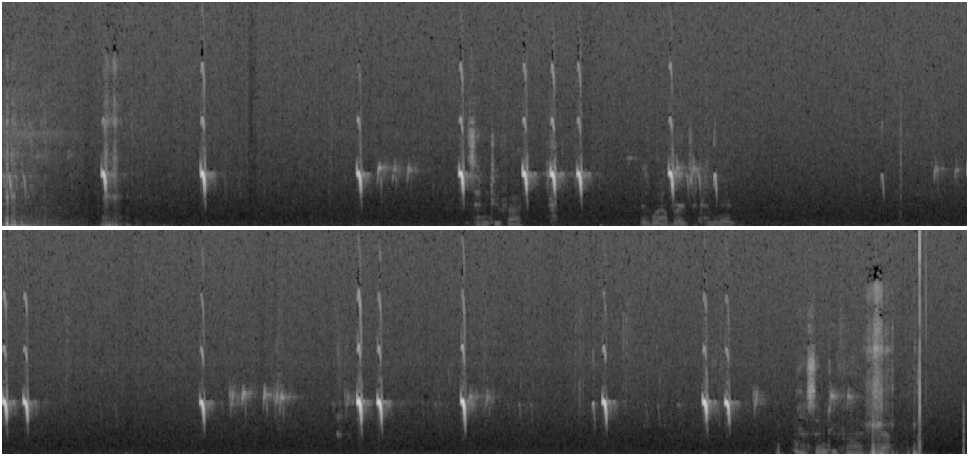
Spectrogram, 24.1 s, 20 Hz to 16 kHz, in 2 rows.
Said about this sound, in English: There's a crossbill right here off the camp in a ponderosa pine looking down. Type 2 bird giving calls.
